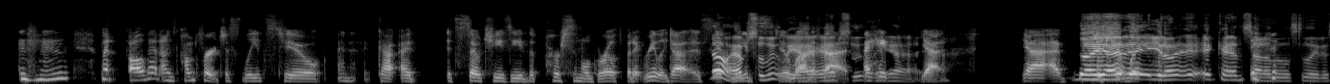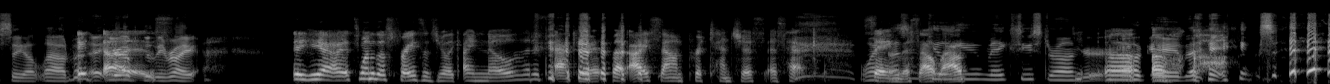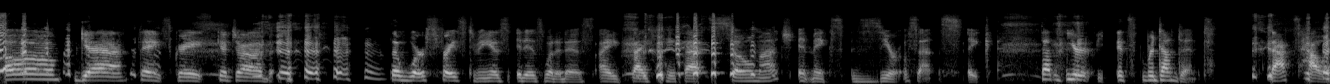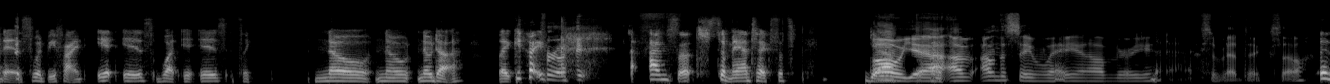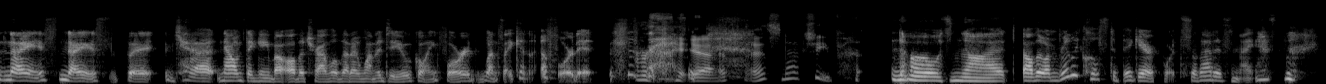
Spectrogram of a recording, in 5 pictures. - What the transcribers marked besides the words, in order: chuckle; tapping; laugh; laughing while speaking: "Okay, thanks"; laugh; laugh; chuckle; laugh; laughing while speaking: "Right"; laughing while speaking: "I"; other background noise; laughing while speaking: "Right"; laughing while speaking: "like"; unintelligible speech; scoff; laughing while speaking: "nice"; chuckle
- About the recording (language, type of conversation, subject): English, unstructured, How do you balance the desire to experience new cultures with the importance of nurturing close relationships?
- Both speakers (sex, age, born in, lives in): female, 45-49, United States, United States; male, 25-29, United States, United States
